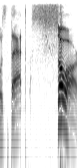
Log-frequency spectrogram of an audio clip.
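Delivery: glowering, slow delivery. Voicing a glaring father handing over two beers: glaring father's line. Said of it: "your dad is just glaring".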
